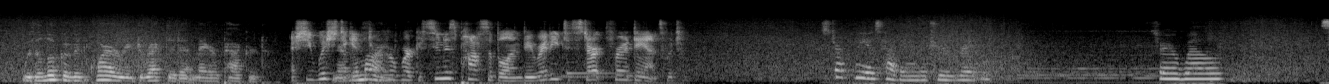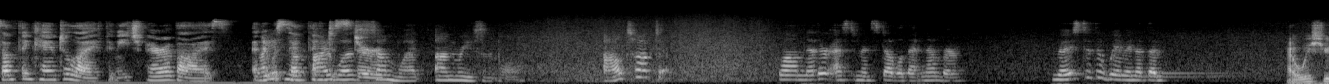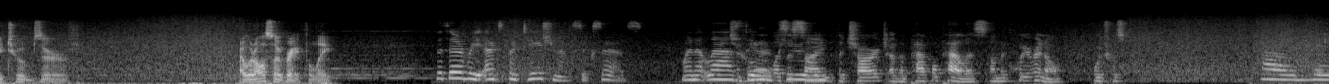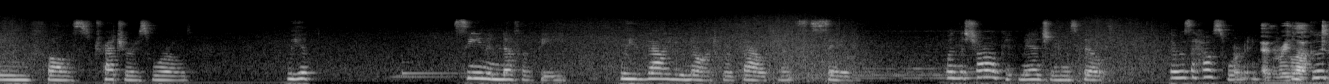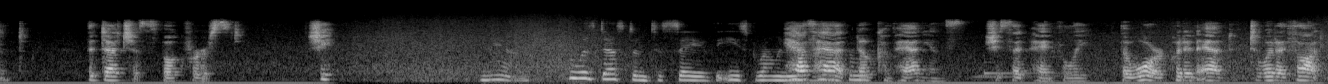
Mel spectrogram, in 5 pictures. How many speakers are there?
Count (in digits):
9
